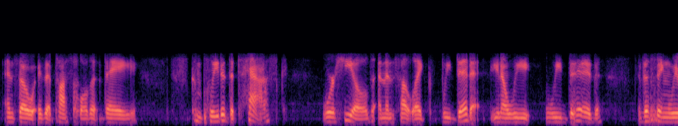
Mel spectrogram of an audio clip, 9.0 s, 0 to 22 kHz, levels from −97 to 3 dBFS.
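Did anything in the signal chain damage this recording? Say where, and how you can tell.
Yes. The codec stage is the main culprit: the whole clip sits in a narrow 250 Hz to 3.4 kHz band and has that rough, slightly synthetic edge of a low-rate CELP coder, which fits G.729A at 8 kbit/s. Pitch and filter parameters are rebuilding the speech, not the waveform itself.

Then there's VoIP packet loss concealed by the speech codec, at the network stage. Right after "so is it", from 0.95 to 1.18 s and before "that they", the voice smears into a buzzy tone or coloured noise that fades, with several short gaps inside that stretch. It happens again after "completed the" at 3.47 to 3.55 s, at 5.21 to 5.28 s, and after "know we we" at 7.62 to 7.84 s. The decoder is stretching its last pitch and filter state, and the sound stays weak briefly after each hole.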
